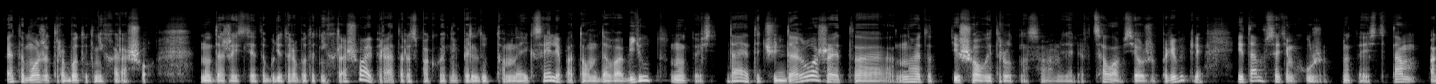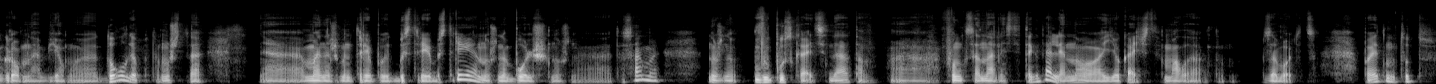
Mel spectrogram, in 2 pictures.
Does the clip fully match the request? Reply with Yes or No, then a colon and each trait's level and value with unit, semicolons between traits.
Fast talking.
Yes: fast, 175 wpm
